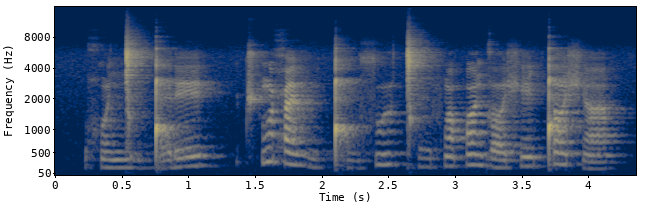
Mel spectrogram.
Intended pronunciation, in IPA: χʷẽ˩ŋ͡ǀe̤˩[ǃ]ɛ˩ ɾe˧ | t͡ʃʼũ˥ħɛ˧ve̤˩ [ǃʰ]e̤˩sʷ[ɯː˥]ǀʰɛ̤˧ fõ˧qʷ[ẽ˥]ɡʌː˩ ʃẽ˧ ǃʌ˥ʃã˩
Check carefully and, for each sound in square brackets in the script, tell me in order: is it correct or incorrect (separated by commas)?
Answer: incorrect, correct, correct, correct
